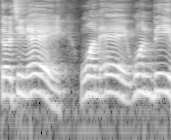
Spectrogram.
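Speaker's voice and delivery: high, very slow, drawn-out called-out yelling. Retelling a man calling out moves during a Superman fight, retelling yelled-out commands. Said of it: "like he's yelling out all these".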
